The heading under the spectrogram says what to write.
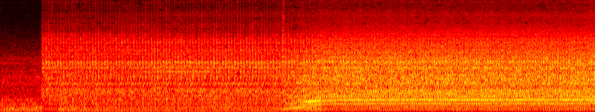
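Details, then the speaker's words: Ciaz diesel with air conditioning on and engine idling steadily: the radiator fan whooshes up in pitch about halfway through, then settles to an even hum. This is normal radiator fan operation, with no abnormal clicking or switching noises. "so that's it that was a radiator fan noise and this was a blower speed noise no additional noises made by curve"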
